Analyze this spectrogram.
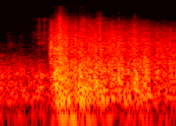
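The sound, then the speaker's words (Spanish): Distant thunder of an approaching storm: a deep, broad rumble swells suddenly about midway and rolls on steadily to the end, loud over a low background murmur. “Amenaza tormenta.”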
